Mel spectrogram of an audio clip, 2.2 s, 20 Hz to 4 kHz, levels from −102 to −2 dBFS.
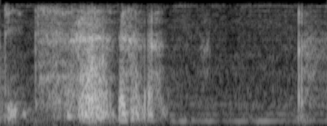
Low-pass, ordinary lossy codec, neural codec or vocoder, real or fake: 3.6 kHz; none; codec, 16 kHz, 16 kbps, FreqCodec, larger model; fake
